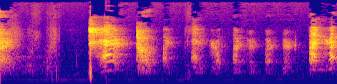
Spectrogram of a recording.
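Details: Goffin's cockatoo kept indoors, chattering before bedtime in its weekly lecture: a sharp click then a string of rapid, scratchy, babbling syllables rising and falling like muffled talk, in a quiet room with low hum.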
